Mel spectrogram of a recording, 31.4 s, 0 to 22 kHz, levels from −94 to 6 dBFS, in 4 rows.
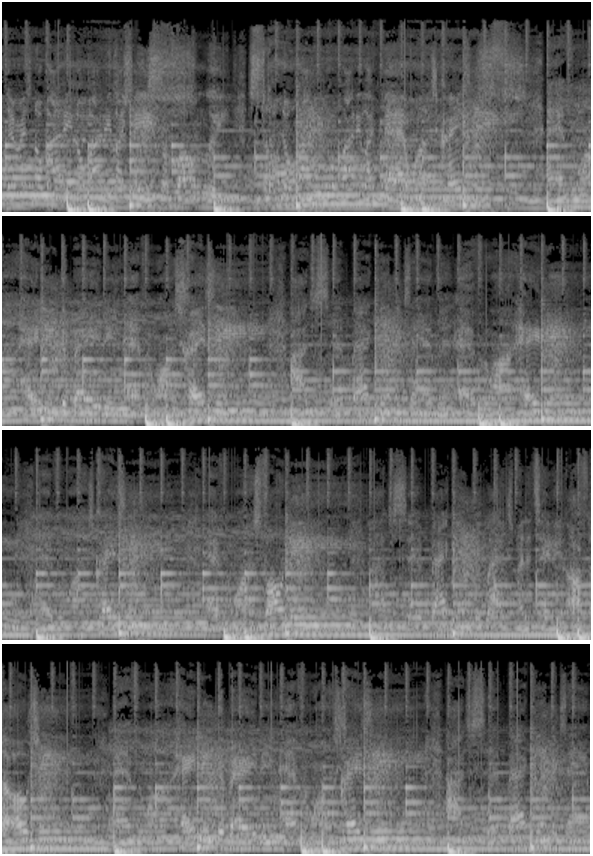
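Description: Sharp, uneven ticks repeat about every 40 ms from 0.12 s to 31.4 s: word clock ticks from an unlocked digital link, with clocks differing by roughly 700 ppm and slipping one sample each time.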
